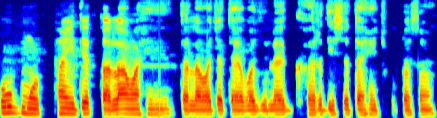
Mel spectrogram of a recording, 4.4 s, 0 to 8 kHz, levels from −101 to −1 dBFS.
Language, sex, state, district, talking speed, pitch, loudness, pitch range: Marathi, male, Maharashtra, Nagpur, 180 wpm, 120 Hz, -18 LUFS, 115-125 Hz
